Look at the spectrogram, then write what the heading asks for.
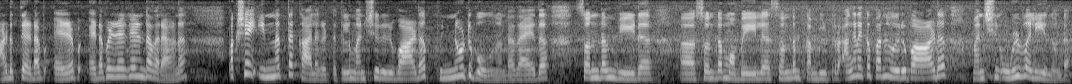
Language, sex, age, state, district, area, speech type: Malayalam, female, 30-45, Kerala, Pathanamthitta, rural, spontaneous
